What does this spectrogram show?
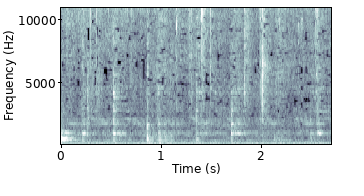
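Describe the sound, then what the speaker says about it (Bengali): Dried chilies sizzle in hot oil close by, with soft stirring scrapes and a few light taps against the pan. "এবার এখানে আমি প্রথমে শুকনো লঙ্কা ছাড়ছি। শুকনো লঙ্কাটাকে একটু ভেজে নেব"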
